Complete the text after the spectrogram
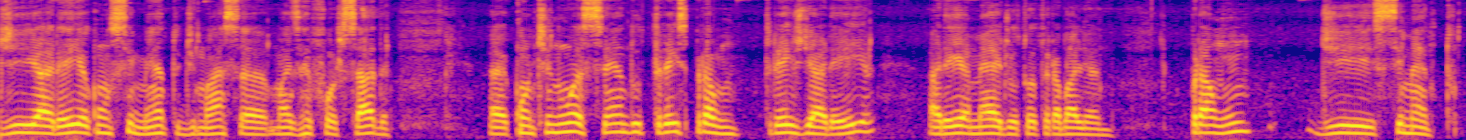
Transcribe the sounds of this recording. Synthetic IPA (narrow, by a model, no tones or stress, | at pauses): d͡ʒɪaɾejɐkõsimẽnt̪ʊd͡ʒɪmasɐmajshefoɾsad̪ɐ | ɛkõt͡ʃinuɐsẽnd̪ʊt̪ɾejspɾɐũt̪ɾejzd͡ʒɪaɾejɐ | aɾejɐmɛd͡ʒewt̪ot̪ɾabaʎɐ̃nd̪ʊ | pɾɐũ | d͡ʒɪsimẽnt̪ʊ̥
